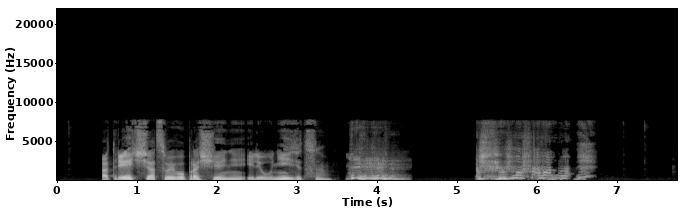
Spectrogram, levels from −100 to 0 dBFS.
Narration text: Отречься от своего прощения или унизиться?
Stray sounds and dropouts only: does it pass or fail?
fail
